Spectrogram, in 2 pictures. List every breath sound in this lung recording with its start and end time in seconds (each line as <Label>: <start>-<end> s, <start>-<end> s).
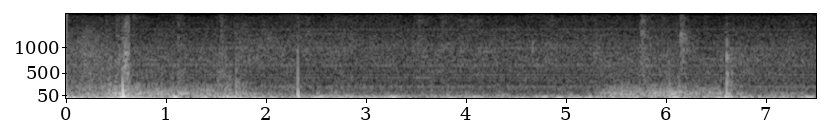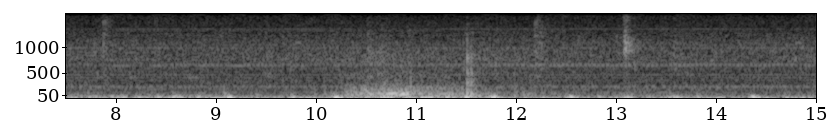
Inhalation: 5.23-6.61 s, 10.21-11.59 s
